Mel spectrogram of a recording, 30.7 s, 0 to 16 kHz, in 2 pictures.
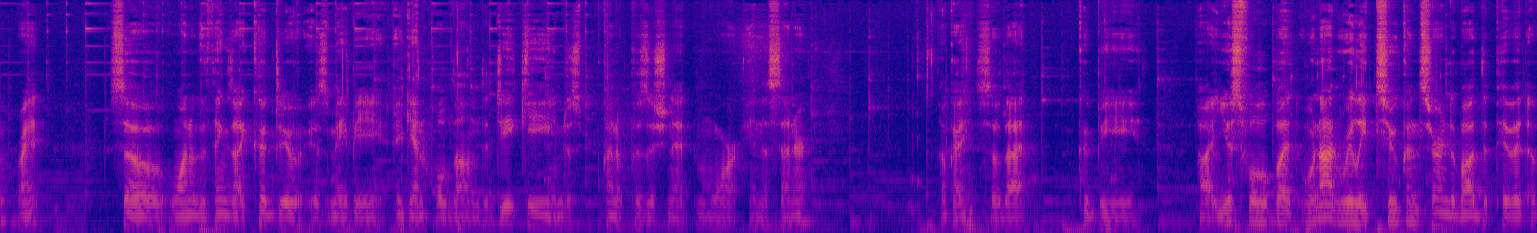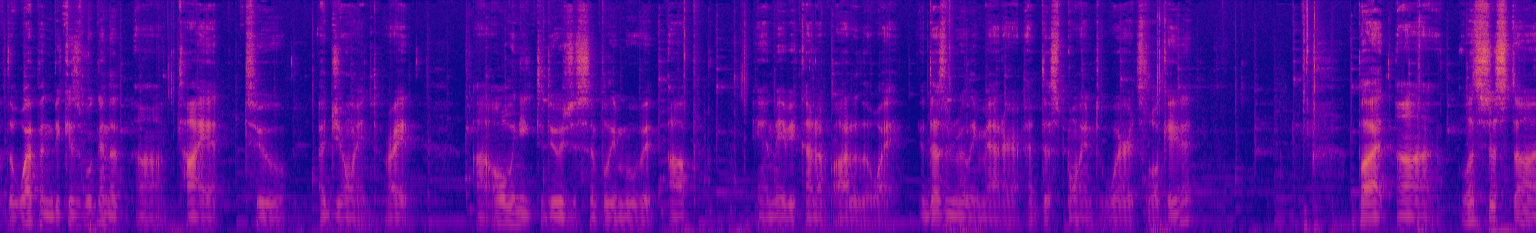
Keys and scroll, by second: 5.4 d, 28.2 space.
